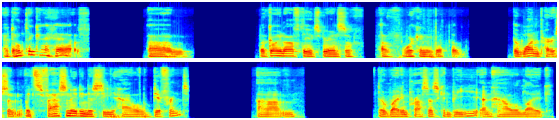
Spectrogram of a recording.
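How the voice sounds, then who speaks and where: A man answers casually as a podcast panelist. His voice is raspy and slightly low, and he feels his way through each thought. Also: fairly even intonation, measured pace, long pauses, rough recording. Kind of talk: casual, reflective panel discussion.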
